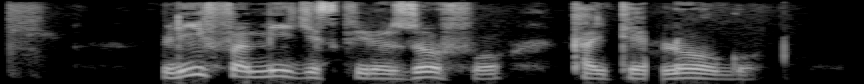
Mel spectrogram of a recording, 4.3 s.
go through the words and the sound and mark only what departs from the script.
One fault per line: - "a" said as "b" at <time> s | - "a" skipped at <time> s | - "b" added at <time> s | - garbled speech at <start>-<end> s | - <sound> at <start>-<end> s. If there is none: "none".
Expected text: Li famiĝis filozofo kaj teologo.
- dropout at 3.2-3.3 s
